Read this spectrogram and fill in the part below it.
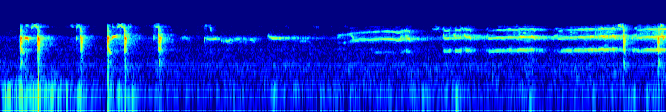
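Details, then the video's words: Young peregrine falcon in Trzebież forest district, Poland, calling as an adult arrives with food. After a few sharp clicks and thuds, a drawn-out, wavering, harmonic wail builds and grows louder. "Sokół wędrowny Nadl. Trzebież - Dwie wizyty Foresta z dostawą , słychać młodego"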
